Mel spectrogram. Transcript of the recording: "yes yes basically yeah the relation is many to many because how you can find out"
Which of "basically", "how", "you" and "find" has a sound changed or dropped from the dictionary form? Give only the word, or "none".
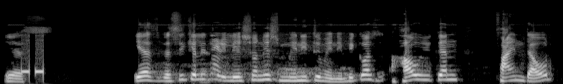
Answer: basically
